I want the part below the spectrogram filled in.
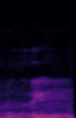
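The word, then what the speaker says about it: Myrddin: que creo que decía que se decía en gaélico, con el acento en la I, no Mirdin, sino Mirdin, ¿no?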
